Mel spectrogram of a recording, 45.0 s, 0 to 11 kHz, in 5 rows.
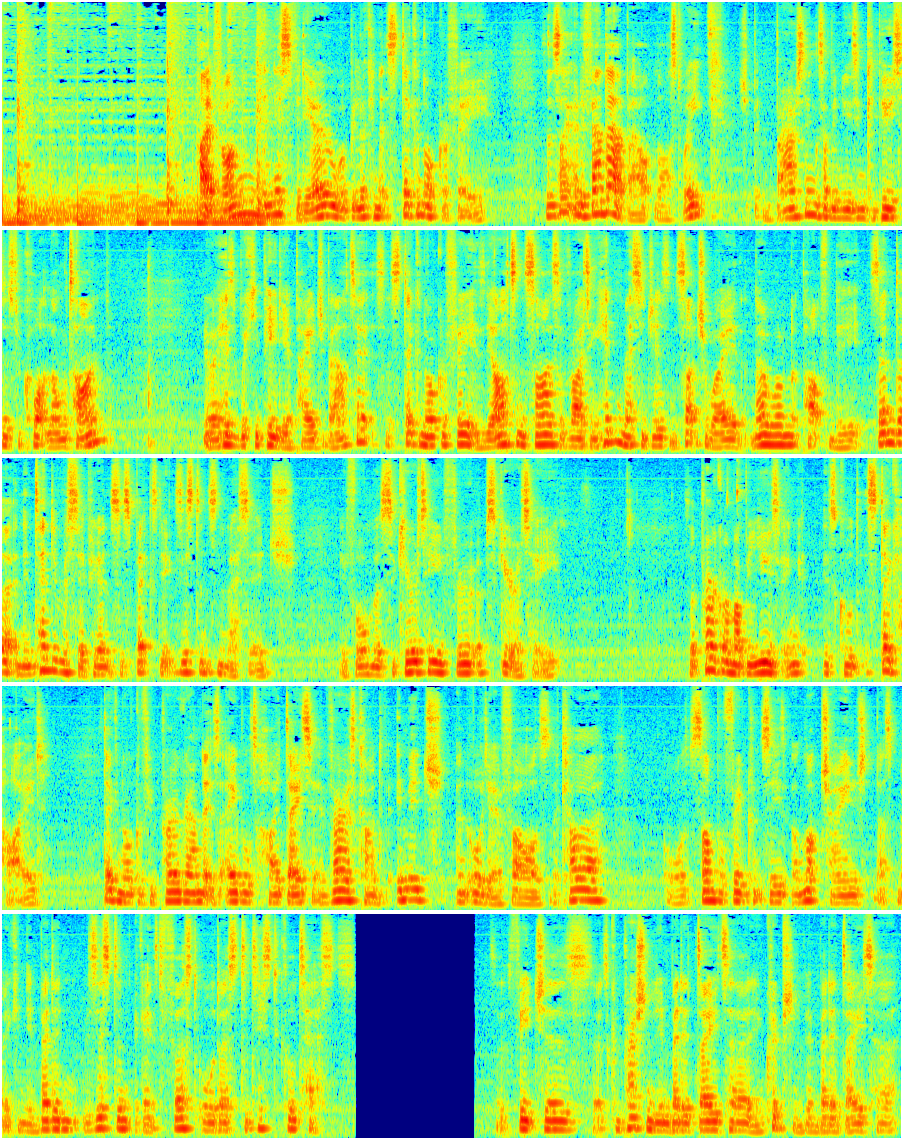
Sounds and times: Speech: 2.0s - 10.2s, 11.0s - 23.7s, 24.8s - 39.6s, 40.9s - 44.9s.

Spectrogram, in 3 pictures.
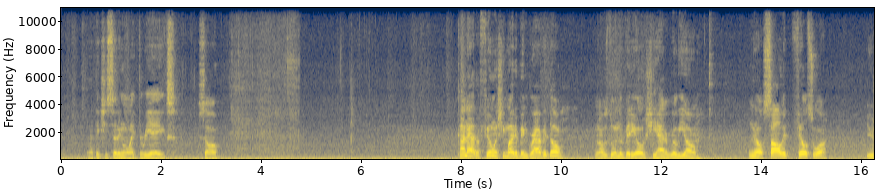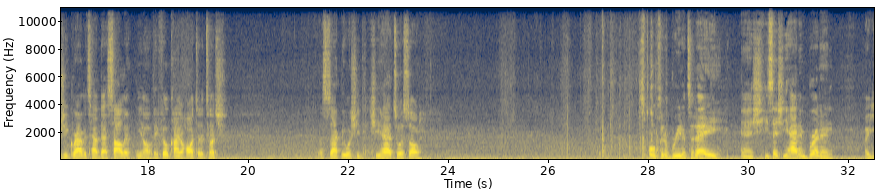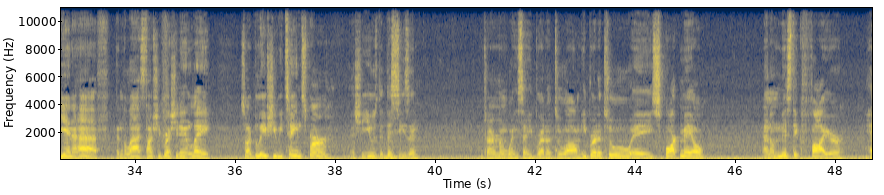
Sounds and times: Inside, small room: 0.0s - 48.7s
Speech: 0.5s - 3.2s, 7.9s - 12.9s, 13.7s - 15.4s, 16.1s - 19.6s, 21.4s - 23.6s, 27.9s - 31.7s, 32.3s - 35.5s, 36.1s - 39.7s, 40.9s - 45.4s, 46.5s - 48.7s.

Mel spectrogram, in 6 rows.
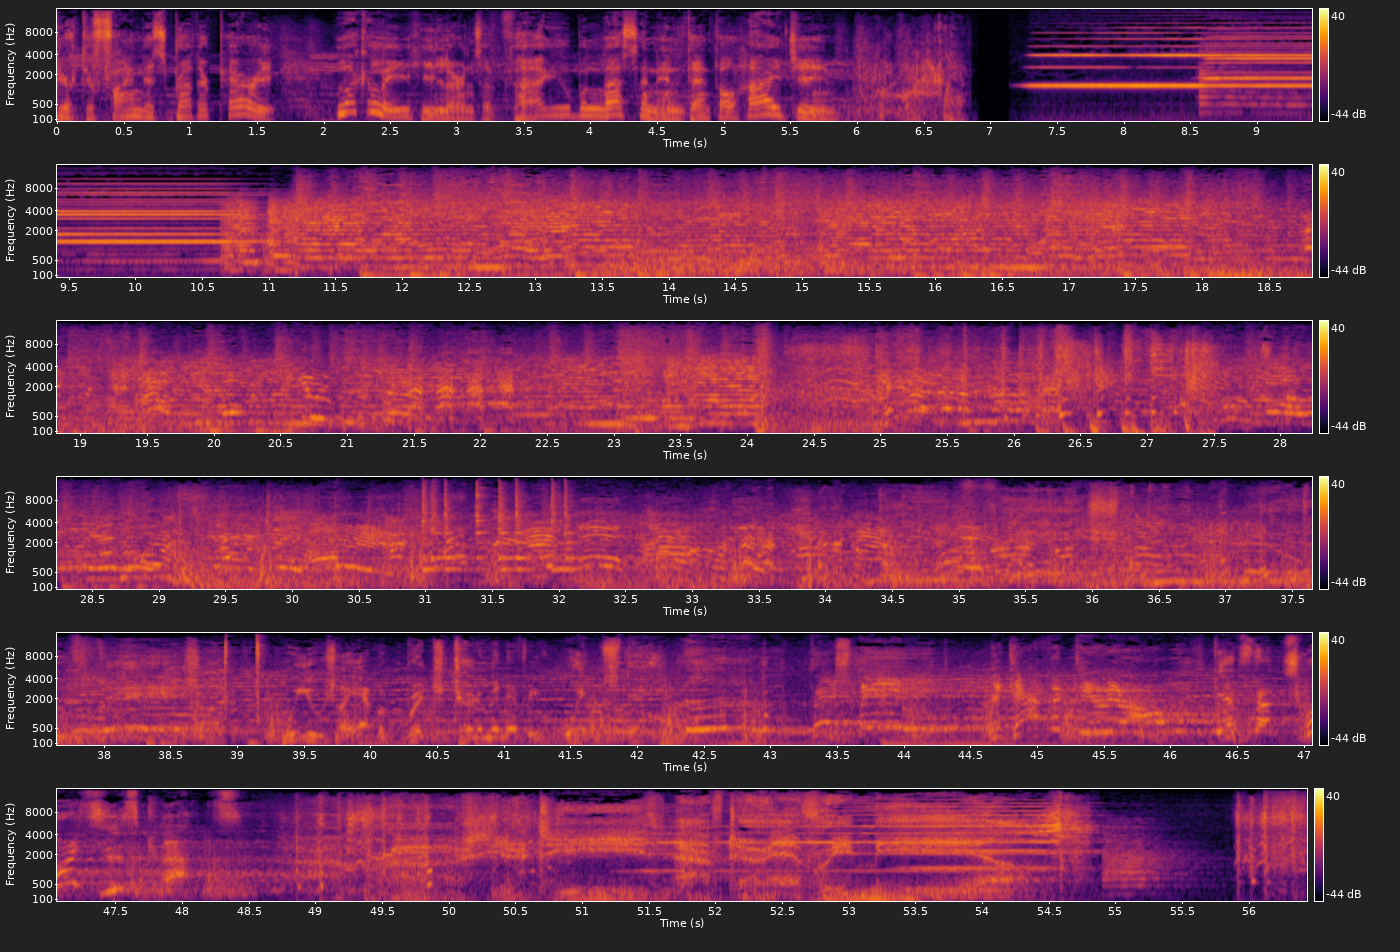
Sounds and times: Electric guitar: 10.0s - 25.3s.

